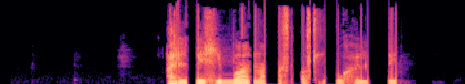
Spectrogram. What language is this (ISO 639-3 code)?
bel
